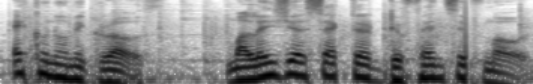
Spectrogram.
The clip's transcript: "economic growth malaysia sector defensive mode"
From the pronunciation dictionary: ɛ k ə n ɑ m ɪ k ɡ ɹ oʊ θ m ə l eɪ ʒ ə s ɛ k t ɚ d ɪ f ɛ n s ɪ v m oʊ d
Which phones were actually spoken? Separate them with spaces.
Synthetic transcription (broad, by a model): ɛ k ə n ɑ m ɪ k ɡ ɹ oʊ t m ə l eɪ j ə s ɛ k t ɚ d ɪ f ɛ n s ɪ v m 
